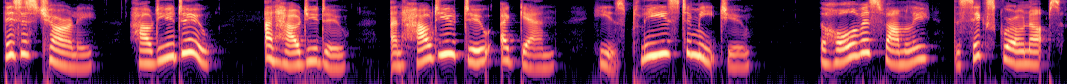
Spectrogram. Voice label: Reading

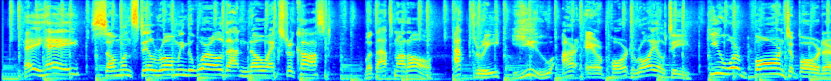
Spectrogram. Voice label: Commerical

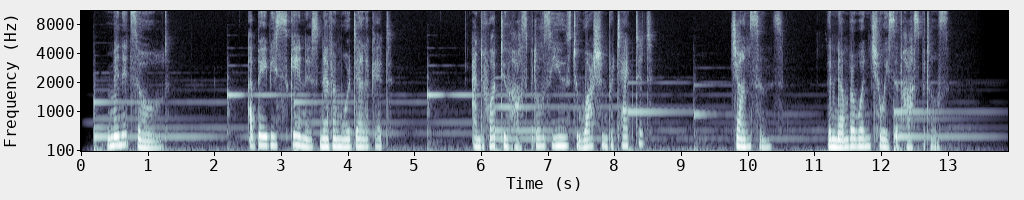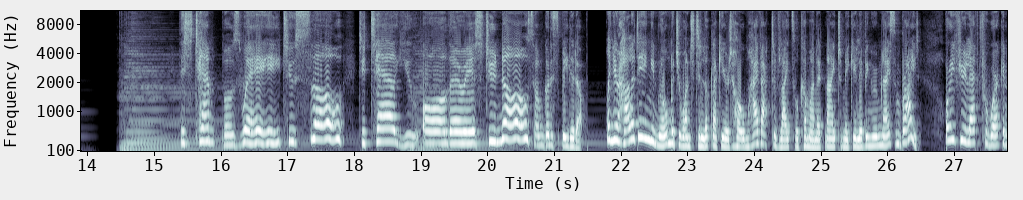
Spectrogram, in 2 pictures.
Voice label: Voice Over

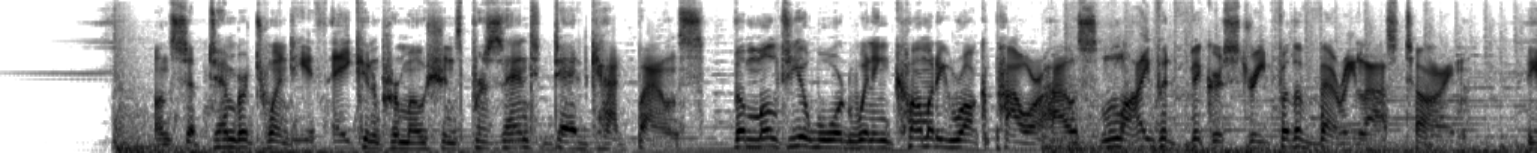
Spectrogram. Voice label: Radio Ad; Dead Cat Bounce

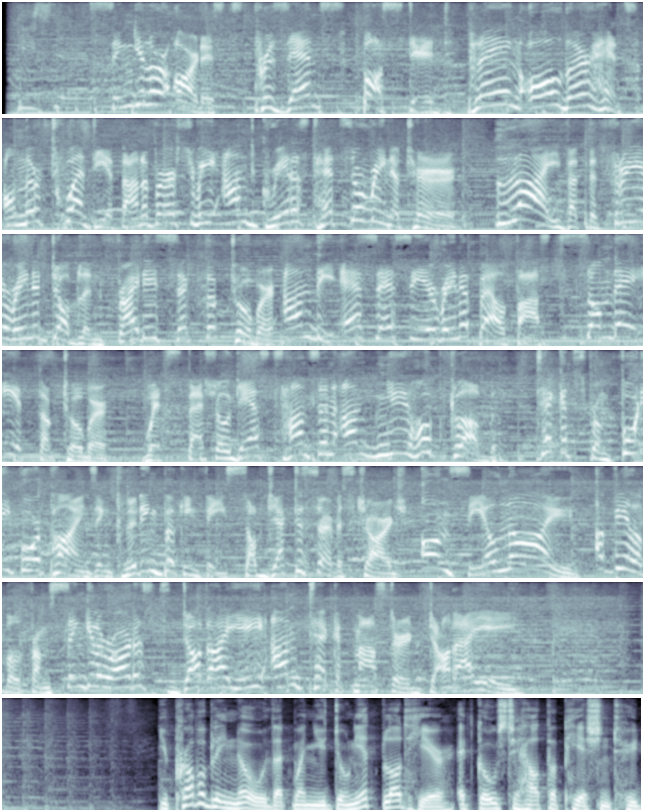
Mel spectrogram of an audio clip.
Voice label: Commercial

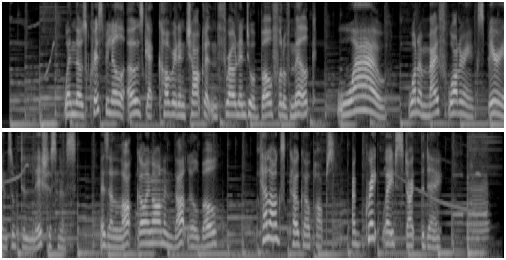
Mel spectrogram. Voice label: Commercial

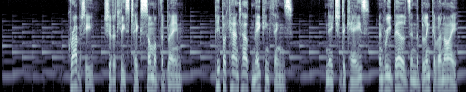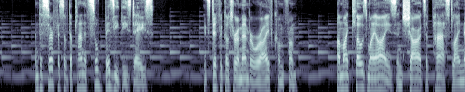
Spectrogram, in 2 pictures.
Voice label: NARRATION

